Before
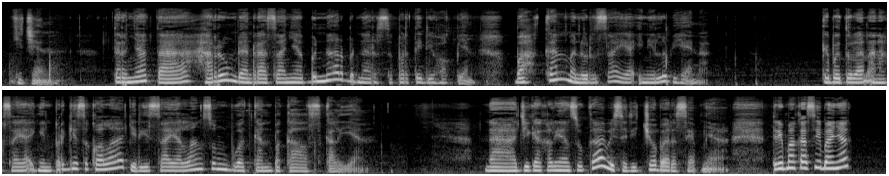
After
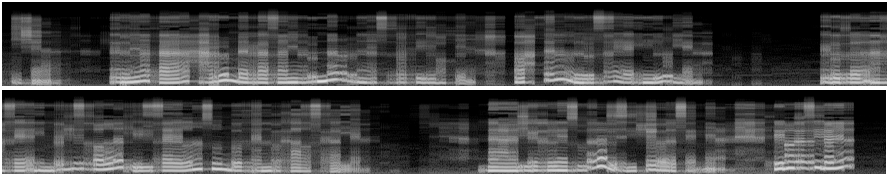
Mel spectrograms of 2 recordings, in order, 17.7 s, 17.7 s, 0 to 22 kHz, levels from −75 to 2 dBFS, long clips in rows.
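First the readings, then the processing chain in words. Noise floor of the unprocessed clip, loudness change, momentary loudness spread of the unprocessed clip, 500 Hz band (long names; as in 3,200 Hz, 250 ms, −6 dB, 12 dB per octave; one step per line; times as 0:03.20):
−53 dBFS, +1.5 dB, 11 LU, +3.0 dB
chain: spectrum averaged block by block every 100 ms
low-pass filter 7,300 Hz 12 dB per octave
in parallel at 0 dB: brickwall limiter −12.5 dBFS, peak gain reduction 8 dB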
